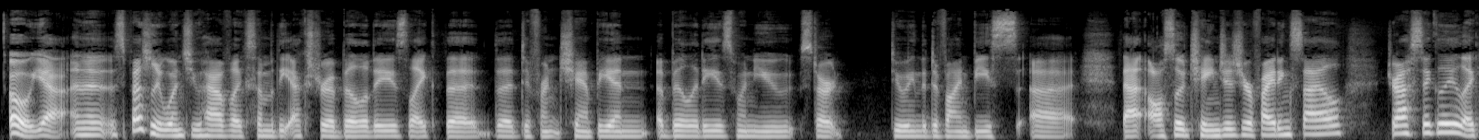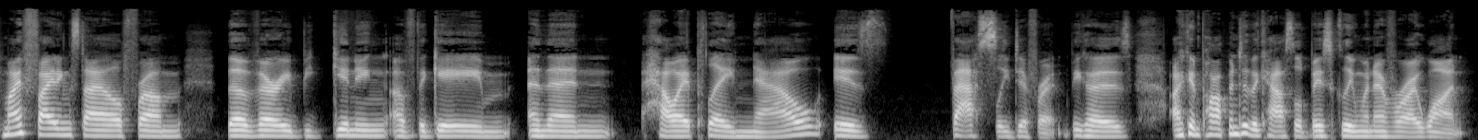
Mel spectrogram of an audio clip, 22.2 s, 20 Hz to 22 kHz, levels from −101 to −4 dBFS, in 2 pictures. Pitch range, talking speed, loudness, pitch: 140-160 Hz, 175 wpm, -22 LUFS, 150 Hz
